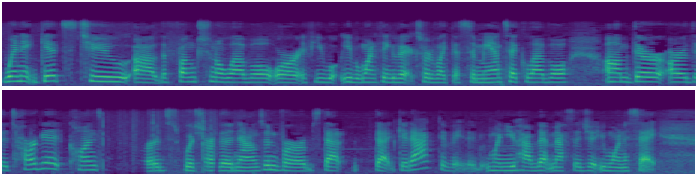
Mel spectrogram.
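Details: Adult; typical speech.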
